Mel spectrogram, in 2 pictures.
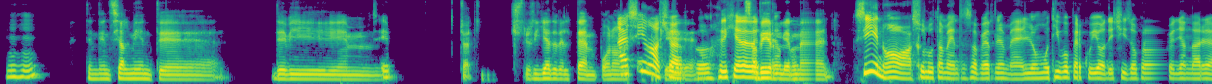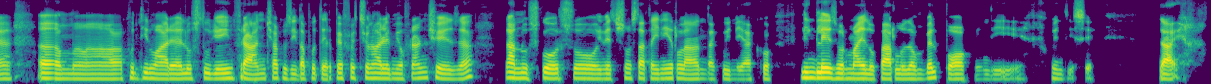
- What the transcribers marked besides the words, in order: tapping; "cioè" said as "ceh"; other background noise; distorted speech; sigh
- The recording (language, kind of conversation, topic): Italian, unstructured, Quali sogni vorresti realizzare in futuro?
